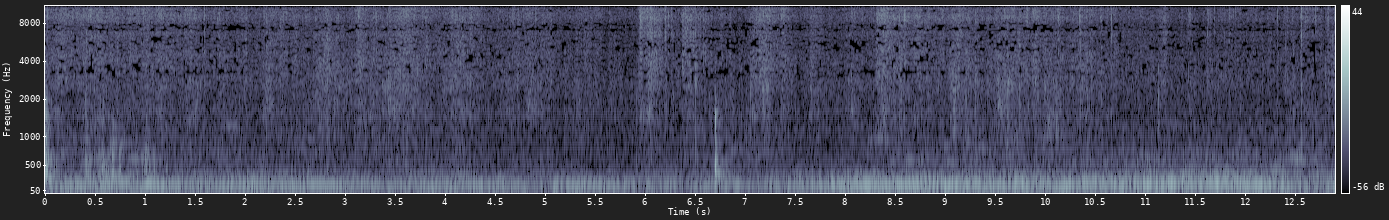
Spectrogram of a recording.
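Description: Strips of fish cake frying in oil in a wok, sizzling steadily while a wooden spatula stirs and scrapes them against the pan.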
